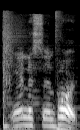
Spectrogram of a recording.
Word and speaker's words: Anderson Paak: Because to me, the only people that made a group that was smart was Bruno Mars and Anderson Park. Anderson Paak. I said his name wrong the first time.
